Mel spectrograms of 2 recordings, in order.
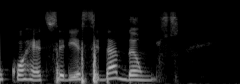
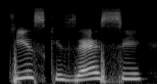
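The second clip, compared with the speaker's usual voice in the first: "Quis, quisesse" read out slowly, word by word; slow teaching read; much slower than usual. Shown as a demonstration. Teacher spelling the verb for students, slow and clear. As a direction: draw out "Quis, quisesse" so the class hears the S. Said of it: "ele é todo com S".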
